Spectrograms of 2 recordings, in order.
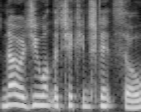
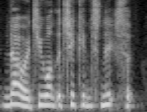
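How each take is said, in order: First: Said in the usual way. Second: Whispered, with schnitzel blurred by the brace; "schnitzel" slurred, as if the aligner catches the s; lisped through Invisalign. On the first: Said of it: "And then Bod said". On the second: Real, not acted. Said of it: "Hard to say if you're".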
